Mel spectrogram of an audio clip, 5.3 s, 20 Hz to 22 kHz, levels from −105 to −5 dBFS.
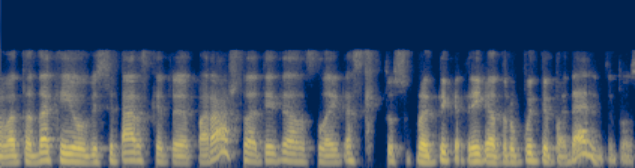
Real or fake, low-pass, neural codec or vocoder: real; 7.2 kHz; none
